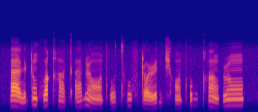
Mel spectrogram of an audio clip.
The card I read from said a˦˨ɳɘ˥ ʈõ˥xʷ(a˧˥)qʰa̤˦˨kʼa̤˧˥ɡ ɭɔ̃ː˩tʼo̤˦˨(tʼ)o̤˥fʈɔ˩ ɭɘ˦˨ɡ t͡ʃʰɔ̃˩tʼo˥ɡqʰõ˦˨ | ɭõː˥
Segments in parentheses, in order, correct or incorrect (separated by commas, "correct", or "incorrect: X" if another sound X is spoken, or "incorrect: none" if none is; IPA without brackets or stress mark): incorrect: a˧˥˧, incorrect: tʰ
